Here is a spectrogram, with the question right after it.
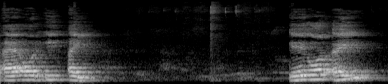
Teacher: कंठ और तालु दोनों जगह से उच्चरित होते हैं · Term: कंठ तालव्य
